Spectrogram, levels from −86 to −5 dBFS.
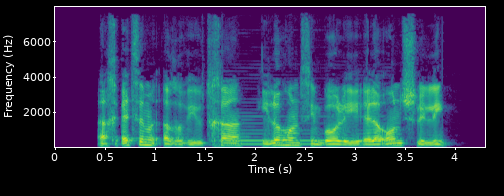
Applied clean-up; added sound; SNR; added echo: neural mask model RNNoise.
